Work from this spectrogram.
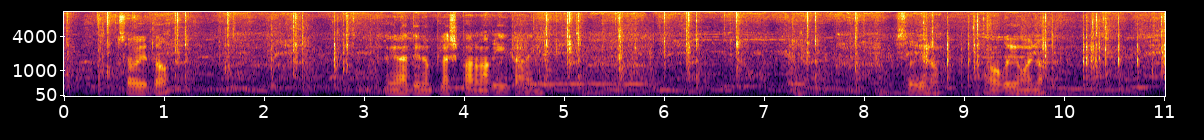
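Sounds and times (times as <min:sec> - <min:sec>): printer carriage whirring: 0:00.0 - 0:11.0
printer clicks: 0:04.6 - 0:11.0.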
